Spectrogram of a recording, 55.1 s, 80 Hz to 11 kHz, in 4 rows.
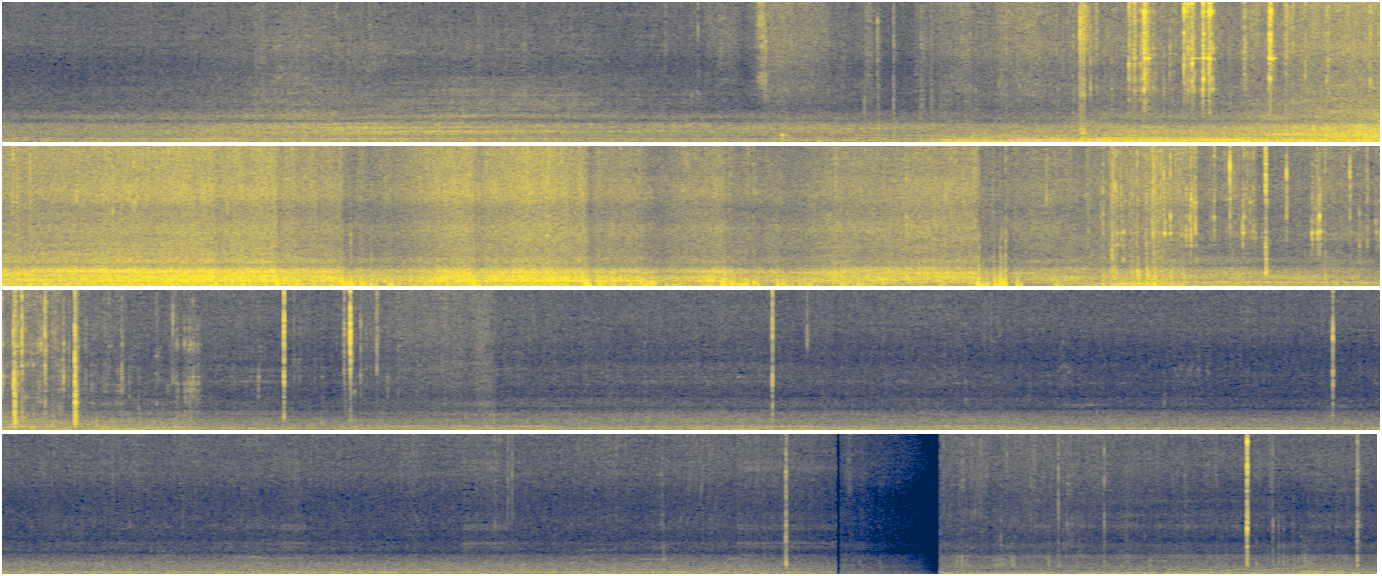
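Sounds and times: low engine drone: 0.0s - 55.0s
wind buffeting microphone: 12.4s - 28.8s.

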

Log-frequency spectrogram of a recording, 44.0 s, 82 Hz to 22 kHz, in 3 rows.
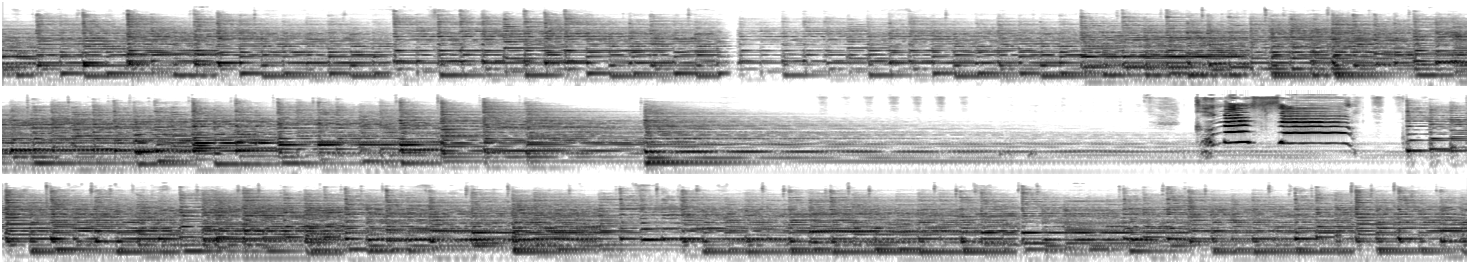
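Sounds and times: upright piano melody: 0.0s - 27.9s, 28.6s - 43.9s
solo piano playing: 28.4s - 43.9s.

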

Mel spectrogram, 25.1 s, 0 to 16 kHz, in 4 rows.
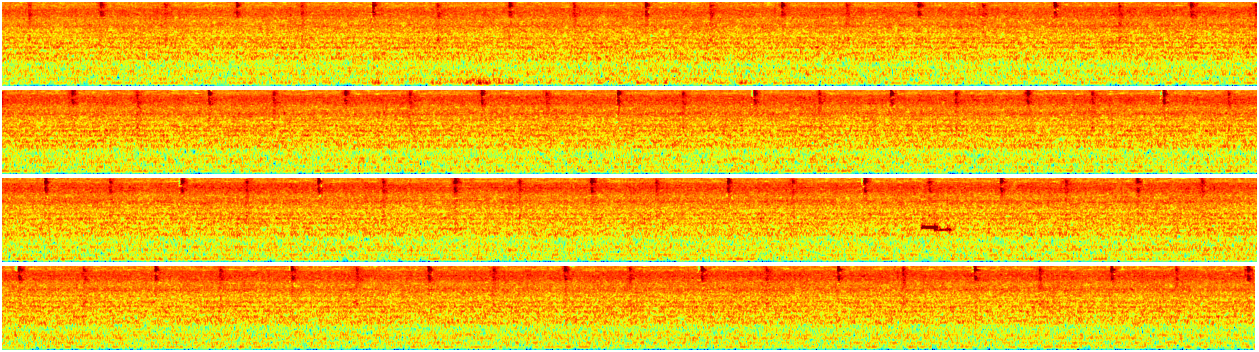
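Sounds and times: vehicle cabin hum: 0.3s - 25.0s
short high chirp: 17.1s - 17.4s.

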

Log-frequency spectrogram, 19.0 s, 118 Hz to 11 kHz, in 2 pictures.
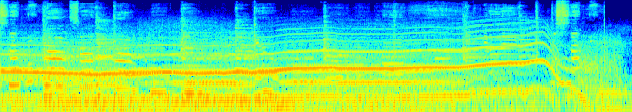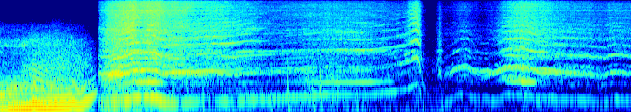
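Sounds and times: drone motors whining: 0.0s - 18.9s.

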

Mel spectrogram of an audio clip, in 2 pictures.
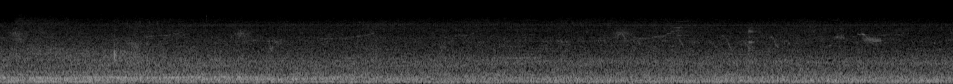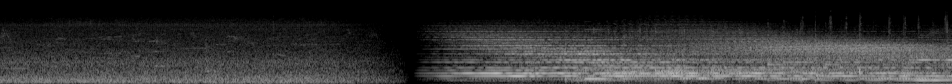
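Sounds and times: locomotive engine drone: 14.0s - 19.0s.

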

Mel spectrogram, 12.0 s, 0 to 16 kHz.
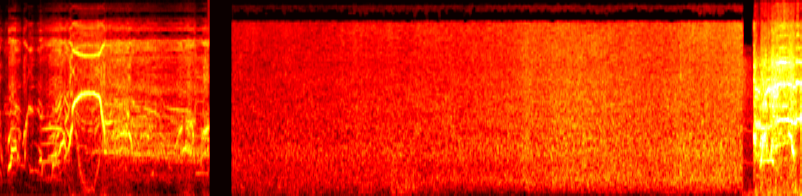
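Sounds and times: surf breaking on rocks: 3.5s - 11.6s
wind on microphone: 3.6s - 11.2s.

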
